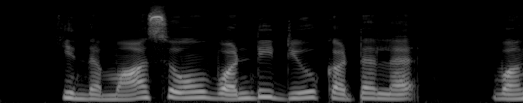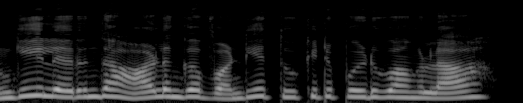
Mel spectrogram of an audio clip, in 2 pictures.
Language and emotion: Tamil, fearful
